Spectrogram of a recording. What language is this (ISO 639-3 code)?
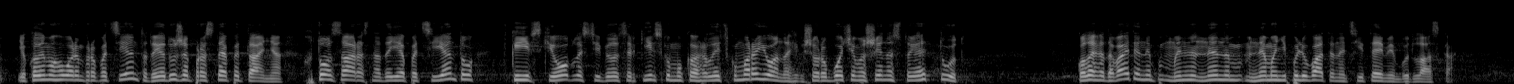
ukr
